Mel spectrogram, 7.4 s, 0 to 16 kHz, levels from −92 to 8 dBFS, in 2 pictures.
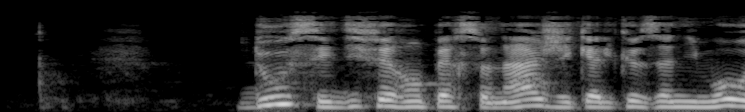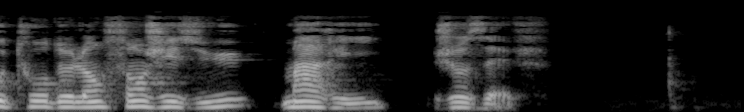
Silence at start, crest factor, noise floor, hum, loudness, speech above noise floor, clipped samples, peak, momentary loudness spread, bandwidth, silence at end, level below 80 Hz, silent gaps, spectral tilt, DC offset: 1.2 s; 20 dB; -89 dBFS; none; -23 LUFS; 66 dB; under 0.1%; -6 dBFS; 11 LU; 9.6 kHz; 1.05 s; -68 dBFS; none; -4.5 dB/octave; under 0.1%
